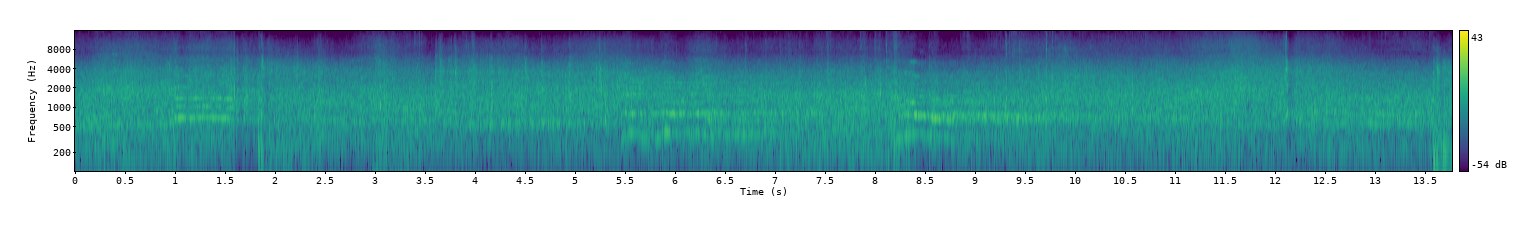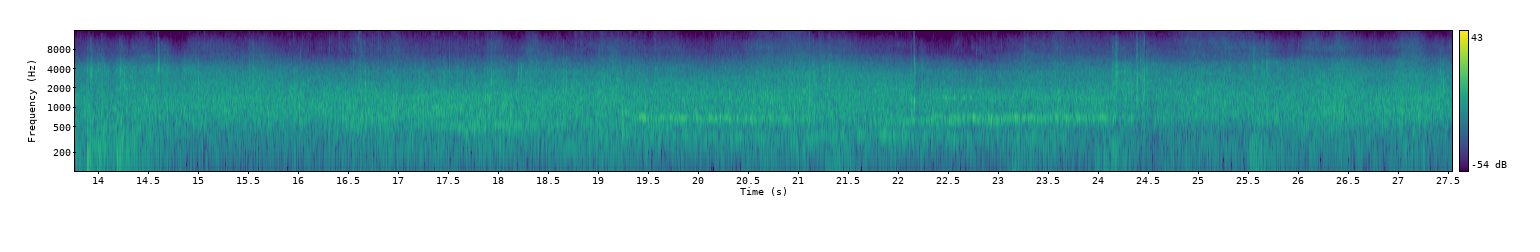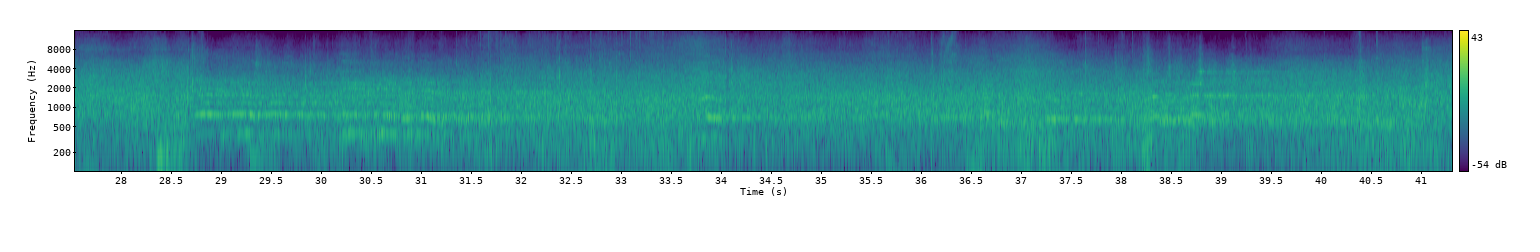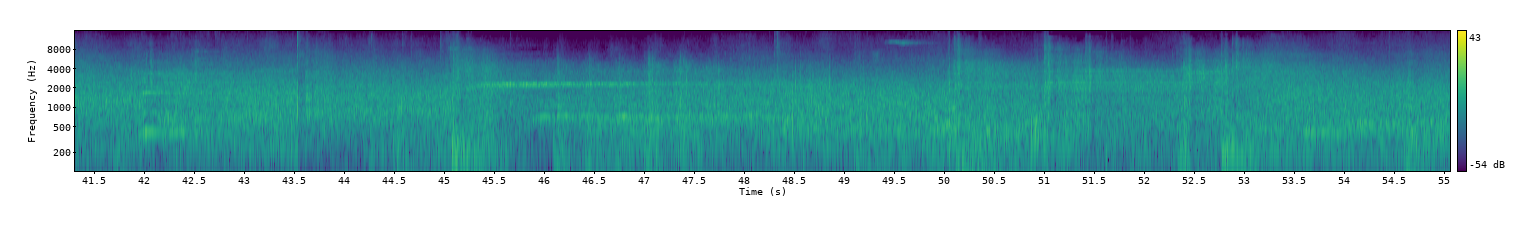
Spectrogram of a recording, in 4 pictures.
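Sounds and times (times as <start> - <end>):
echoing hall ambience: 0.0 - 55.0
hockey sticks and puck clacking: 0.0 - 55.0
players shouting: 0.0 - 55.0
skates scraping ice: 0.0 - 55.0.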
